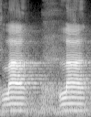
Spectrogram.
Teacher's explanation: Karena huruf lam dia sifatnya adalah istifal. Pengucapannya lam pangkal lidah dan juga pertengahan dia turun ke bawah sehingga dia tipis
